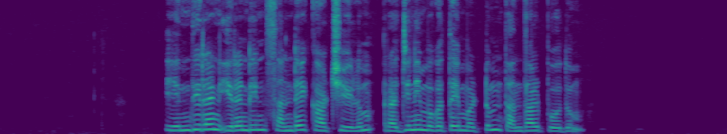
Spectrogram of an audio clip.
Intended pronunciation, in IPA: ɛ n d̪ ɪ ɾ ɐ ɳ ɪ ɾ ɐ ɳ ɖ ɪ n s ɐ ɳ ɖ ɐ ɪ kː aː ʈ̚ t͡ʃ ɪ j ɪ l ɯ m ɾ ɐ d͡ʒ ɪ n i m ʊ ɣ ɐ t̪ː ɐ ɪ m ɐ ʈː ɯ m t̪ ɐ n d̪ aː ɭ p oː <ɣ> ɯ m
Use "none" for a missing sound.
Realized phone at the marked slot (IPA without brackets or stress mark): ð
